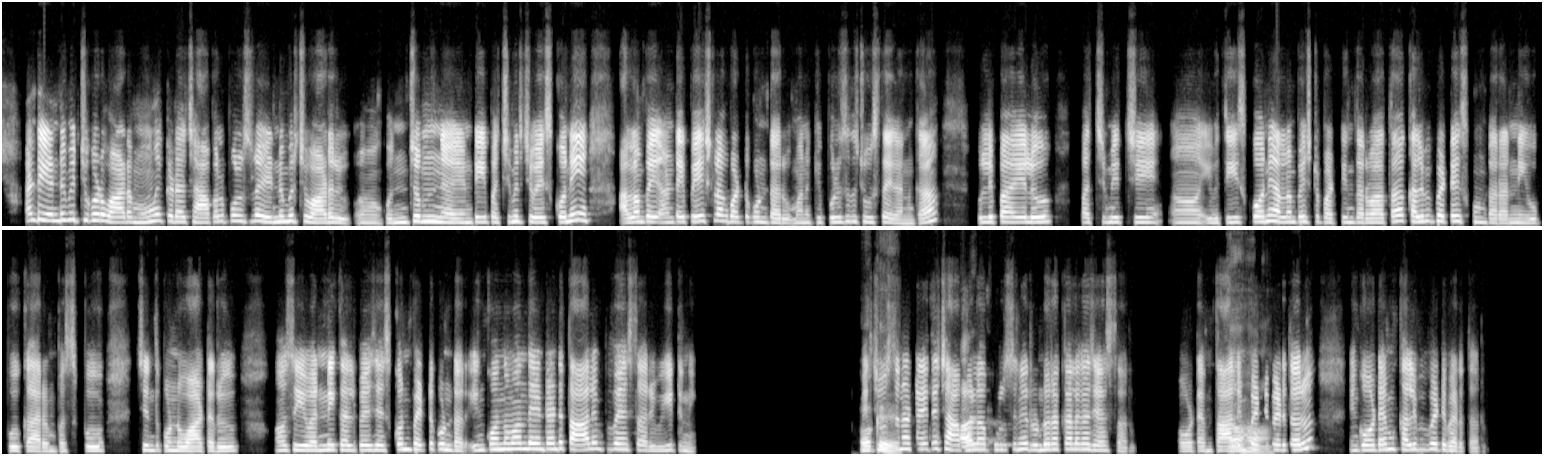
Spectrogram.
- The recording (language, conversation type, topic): Telugu, podcast, అమ్మ వంటల వాసన ఇంటి అంతటా ఎలా పరిమళిస్తుంది?
- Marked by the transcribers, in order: in English: "పేస్ట్‌లాగా"; in English: "పేస్ట్"; in English: "సో"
